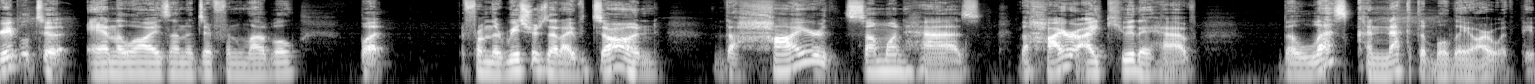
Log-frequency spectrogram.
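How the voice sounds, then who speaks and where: A man speaks with vocal fry. His intonation is fairly even. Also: medium pitch for a man, moderate pace. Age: 40s. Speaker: sales and customer experience expert. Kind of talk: podcast interview.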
